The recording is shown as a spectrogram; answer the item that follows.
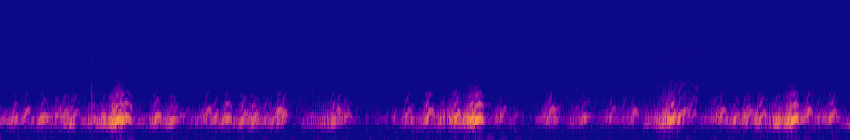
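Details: Moor frog giving low, hollow, bubbling croaks in quick bursts, with brief pauses just before and after two seconds.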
